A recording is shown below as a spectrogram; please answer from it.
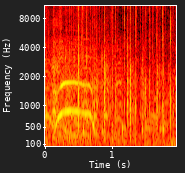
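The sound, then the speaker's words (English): Audience applause at a Denver parks event: a voice is briefly heard at the start, then many quick claps come in a dense, uneven patter mixed with crowd noise. “That deserves an applause.”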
